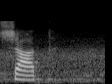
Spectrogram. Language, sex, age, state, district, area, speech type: Hindi, female, 18-30, Madhya Pradesh, Harda, urban, read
